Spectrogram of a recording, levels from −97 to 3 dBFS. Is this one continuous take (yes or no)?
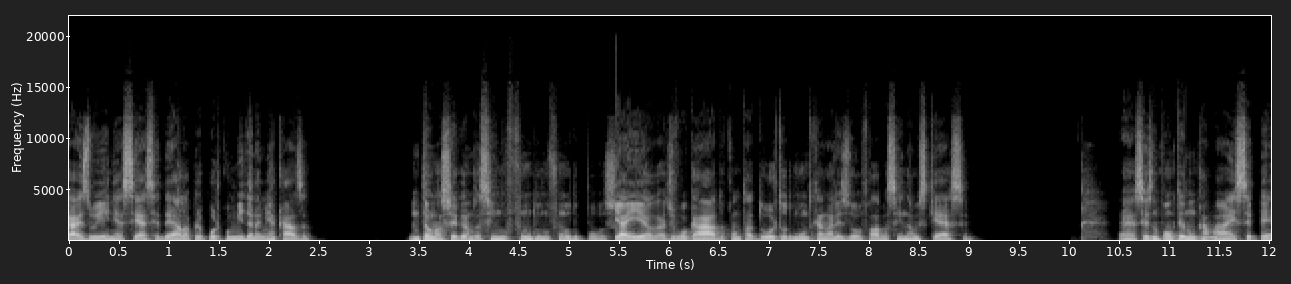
no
